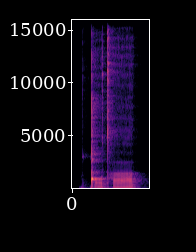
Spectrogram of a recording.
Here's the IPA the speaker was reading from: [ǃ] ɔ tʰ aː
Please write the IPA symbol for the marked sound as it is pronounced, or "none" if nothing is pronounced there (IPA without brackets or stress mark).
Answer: ǃ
